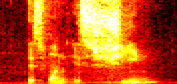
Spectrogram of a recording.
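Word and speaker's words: شين: pronounced like the letter s this one is Sheen pronounced like the letters sh in shei share ship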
